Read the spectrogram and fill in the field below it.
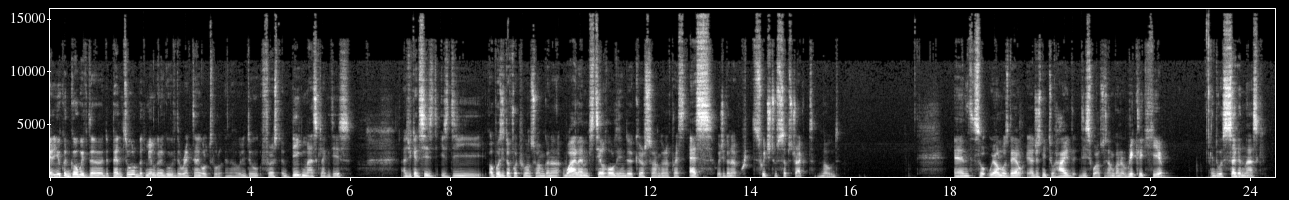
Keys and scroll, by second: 12.4 s.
